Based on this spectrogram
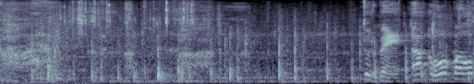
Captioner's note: footsteps approaching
